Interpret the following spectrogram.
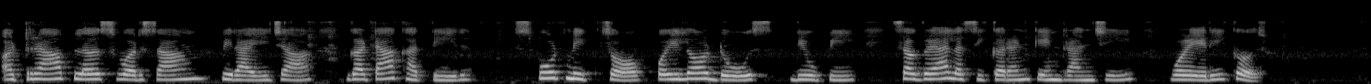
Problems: none marked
